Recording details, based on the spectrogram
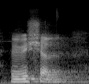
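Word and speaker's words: whistle: ऐसे ही silent T है। अब कैस्टल, कैसल, लिसन, विशल, तो इसमें पता है टी साइलेंट है, इसको हम नहीं प्रोनाउंस कर रहे हैं, ठीक है।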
